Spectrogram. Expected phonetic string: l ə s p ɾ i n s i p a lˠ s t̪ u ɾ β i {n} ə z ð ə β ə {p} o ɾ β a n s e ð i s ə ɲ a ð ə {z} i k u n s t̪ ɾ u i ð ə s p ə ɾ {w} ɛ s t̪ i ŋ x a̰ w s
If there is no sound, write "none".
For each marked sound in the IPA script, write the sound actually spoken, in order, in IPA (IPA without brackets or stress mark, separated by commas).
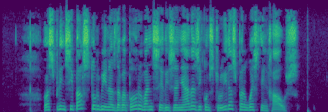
n, p, z, w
